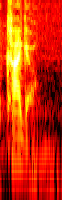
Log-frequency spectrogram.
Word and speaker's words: Kygo: K-Y-G-O. Kygo.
